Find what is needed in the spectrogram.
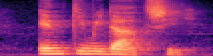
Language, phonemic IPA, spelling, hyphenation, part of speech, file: Dutch, /ɪntimiˈda(t)si/, intimidatie, in‧ti‧mi‧da‧tie, noun, Nl-intimidatie.ogg
- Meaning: intimidation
